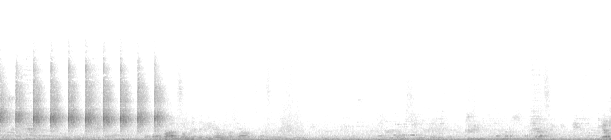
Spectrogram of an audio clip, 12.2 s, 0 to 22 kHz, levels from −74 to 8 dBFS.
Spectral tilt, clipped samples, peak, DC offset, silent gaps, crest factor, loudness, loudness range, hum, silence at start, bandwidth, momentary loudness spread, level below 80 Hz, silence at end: -2.5 dB/octave; under 0.1%; -18 dBFS; under 0.1%; none; 24 dB; -41 LUFS; 13 LU; none; 0 s; 16 kHz; 15 LU; -50 dBFS; 0 s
